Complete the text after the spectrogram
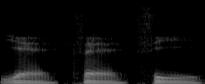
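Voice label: "yethethi", concatenated syllables; Affixing experiment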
